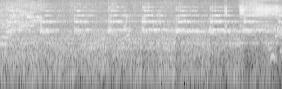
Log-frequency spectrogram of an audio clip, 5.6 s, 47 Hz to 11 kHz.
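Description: A train passing, with several high ringing tones that break off and come back about every 0.6 s over a steady rumble. A burst of hiss rises near the end.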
